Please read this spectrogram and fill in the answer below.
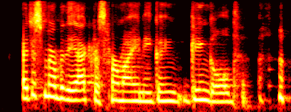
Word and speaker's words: Hermione: Daydreamer saying, "My grade school teacher pronounced Hermione." Hermoine hermoine. Hermoine. Okay, that's off topic, but Hermione is one of my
